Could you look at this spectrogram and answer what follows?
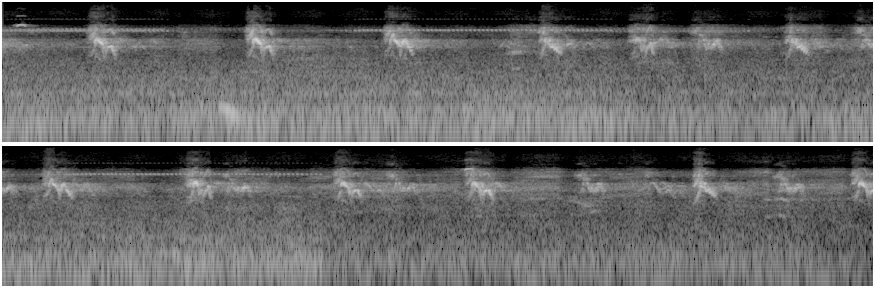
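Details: House sparrow giving a steady series of sharp, high chirps, about fourteen in nine seconds, irregularly spaced, with a faint thin tone running in the background.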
